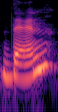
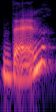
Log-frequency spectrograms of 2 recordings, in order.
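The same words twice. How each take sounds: No difference in how they are said.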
